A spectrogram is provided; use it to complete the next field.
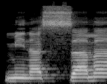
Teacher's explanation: نون کو سین کے ساتھ ملائیں گے، الف اور لام نہیں پڑھا جاتا، سین کو شدت کے ساتھ پڑھنا ہے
